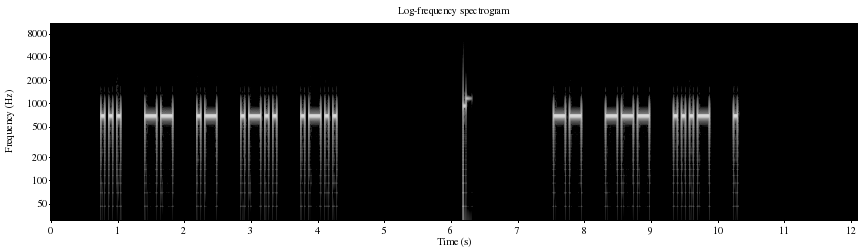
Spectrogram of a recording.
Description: Morse code, heard as a keyed tone, about 20 wpm, spaced as for 15 wpm, 700 Hz. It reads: SMALL MOVE
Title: 2x Character Spacing - Top 300 Words - 20wpm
